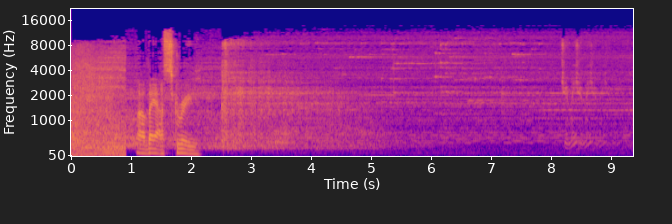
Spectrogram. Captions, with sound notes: They are screwed. [twinkling sounds]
